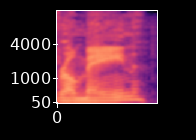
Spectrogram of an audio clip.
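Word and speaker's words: Romijn: Romaine.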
